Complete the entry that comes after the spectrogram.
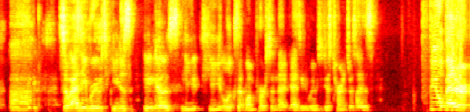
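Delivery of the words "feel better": very loud, high, booming shout. Voicing a healer passing a wounded person: very loud command. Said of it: "but just very loud".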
